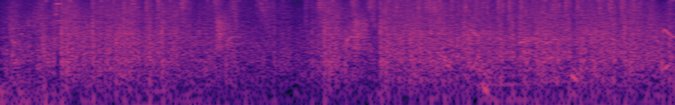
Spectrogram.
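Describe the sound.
Loud, rapid automatic gunfire rattles on without a break, with many shots packed into dense bursts that fill the whole clip.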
